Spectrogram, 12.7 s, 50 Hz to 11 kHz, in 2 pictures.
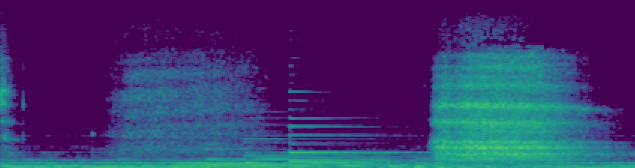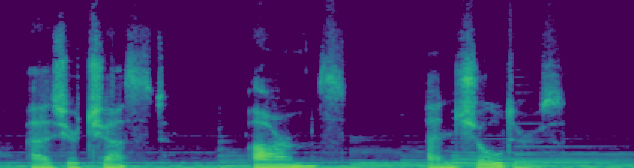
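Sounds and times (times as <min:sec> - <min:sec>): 
gentle musical drone: 0:00.0 - 0:12.6
deep breath in and out during a children's relaxation exercise: 0:00.9 - 0:02.9, 0:04.3 - 0:06.5
speech: 0:06.8 - 0:08.0, 0:08.9 - 0:09.9, 0:10.6 - 0:12.0.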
